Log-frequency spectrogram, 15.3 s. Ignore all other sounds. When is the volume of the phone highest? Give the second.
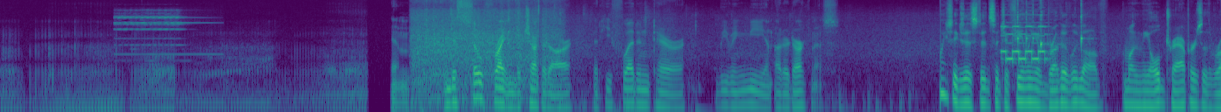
13 s.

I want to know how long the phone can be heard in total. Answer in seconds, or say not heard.
4 s.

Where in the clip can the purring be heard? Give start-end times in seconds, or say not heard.
0.0-4.6.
